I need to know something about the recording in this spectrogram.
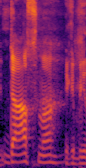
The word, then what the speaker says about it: Dasmer: Well, there's no TH, so it's not Dathmer. But it's like Old English, so it could just be. Dasmer.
